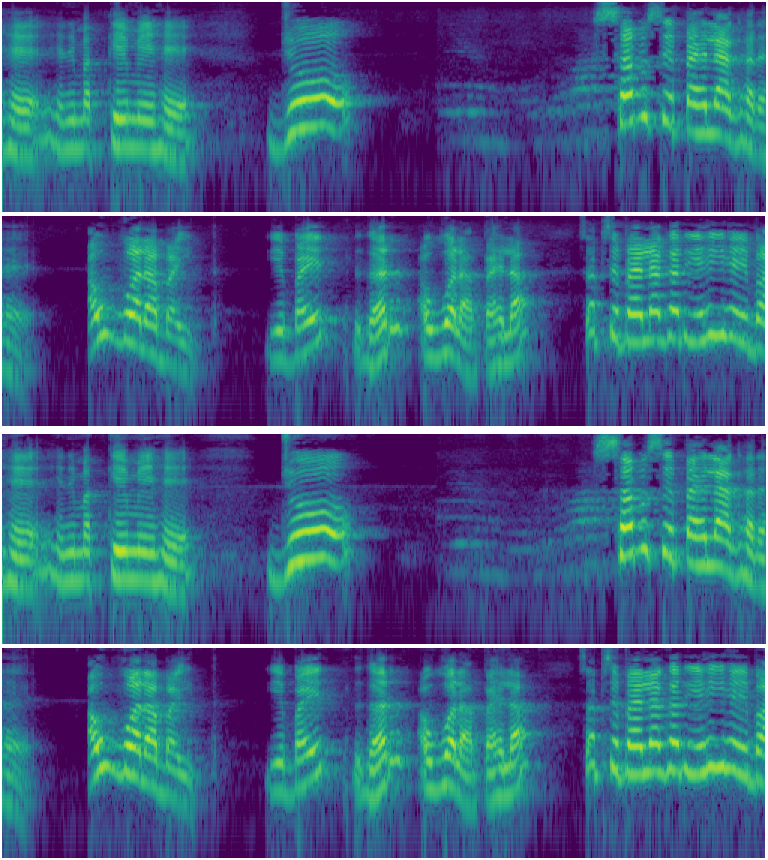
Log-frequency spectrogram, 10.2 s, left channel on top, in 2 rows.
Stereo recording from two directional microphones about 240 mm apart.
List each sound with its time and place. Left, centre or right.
0.0 s a woman's voice: centre
4.4 s a woman's voice: right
